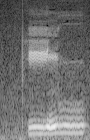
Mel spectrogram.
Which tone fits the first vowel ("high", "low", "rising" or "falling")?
low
